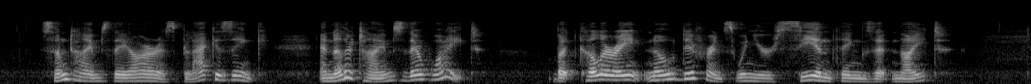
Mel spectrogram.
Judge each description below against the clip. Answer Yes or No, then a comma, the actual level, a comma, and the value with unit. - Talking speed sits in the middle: No, slow, 130 wpm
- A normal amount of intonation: No, wide, 7.0 semitones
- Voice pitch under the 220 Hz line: Yes, medium, 185 Hz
